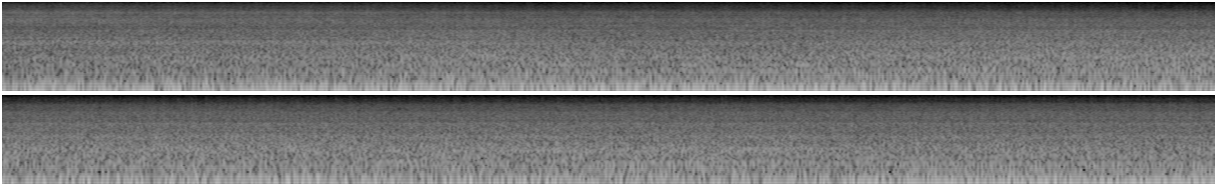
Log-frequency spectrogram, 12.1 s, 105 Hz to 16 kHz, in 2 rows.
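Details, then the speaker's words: 1968 Mustang 289 V8, first start after sitting 30 years, steady even low rumble at idle under a loud hiss, no misses, knocks or ticks; runs smooth, oil pressure good. "sounds like a swiss watch i hope alex is watching"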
